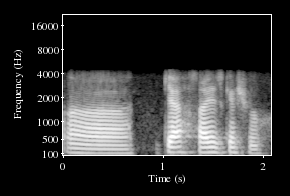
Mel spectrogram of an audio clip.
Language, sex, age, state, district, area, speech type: Kashmiri, male, 30-45, Jammu and Kashmir, Kulgam, rural, conversation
